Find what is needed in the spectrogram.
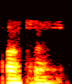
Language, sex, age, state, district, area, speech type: Kannada, male, 30-45, Karnataka, Bidar, urban, conversation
